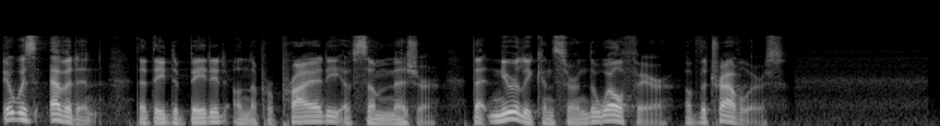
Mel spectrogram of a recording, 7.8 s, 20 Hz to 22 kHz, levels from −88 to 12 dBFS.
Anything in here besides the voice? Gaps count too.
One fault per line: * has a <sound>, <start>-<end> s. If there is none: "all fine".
all fine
